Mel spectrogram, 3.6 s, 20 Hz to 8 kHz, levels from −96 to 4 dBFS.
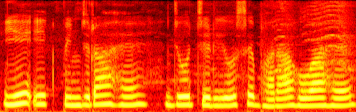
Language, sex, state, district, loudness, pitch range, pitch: Hindi, female, Punjab, Fazilka, -15 LUFS, 205-235 Hz, 220 Hz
